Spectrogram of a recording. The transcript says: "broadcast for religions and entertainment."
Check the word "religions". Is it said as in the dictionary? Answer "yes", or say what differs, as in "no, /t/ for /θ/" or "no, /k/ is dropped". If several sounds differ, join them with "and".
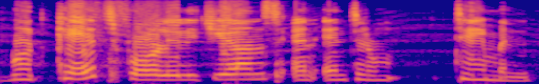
no, /l/ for /ɹ/ and /s/ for /z/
